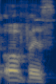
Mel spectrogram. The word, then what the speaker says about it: office: office office fantastic fantastic ما تنساش ان السي لما يجي وراها اي او اي او واي بنطقهم زي office لكن ما جاش وراها حاجه هنطقها ك زي fantastic اتكلمنا بعد كده على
